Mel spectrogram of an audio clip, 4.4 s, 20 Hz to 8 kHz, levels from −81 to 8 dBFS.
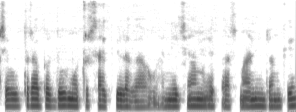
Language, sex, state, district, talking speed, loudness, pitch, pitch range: Hindi, female, Bihar, Sitamarhi, 175 wpm, -22 LUFS, 125 Hz, 120-130 Hz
